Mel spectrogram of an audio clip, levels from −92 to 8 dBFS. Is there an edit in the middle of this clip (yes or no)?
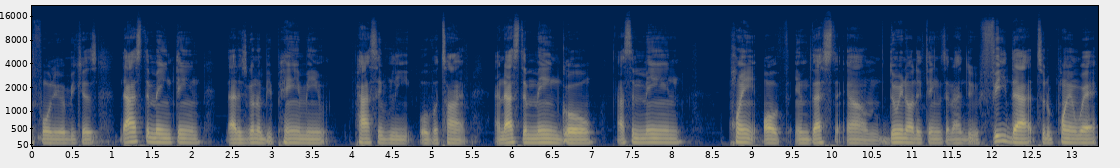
no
